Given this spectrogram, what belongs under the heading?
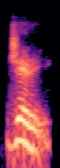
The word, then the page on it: Jerry: Indian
